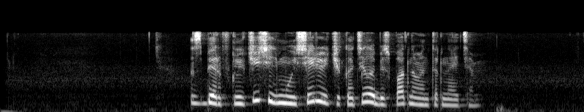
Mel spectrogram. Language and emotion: Russian, neutral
